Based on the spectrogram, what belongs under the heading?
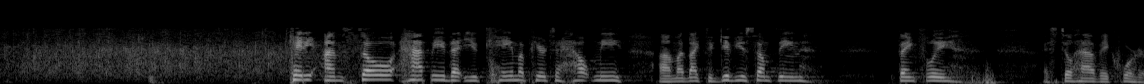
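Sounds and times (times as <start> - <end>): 
audience clapping: 0.0 - 3.8
speech: 2.9 - 8.2, 9.0 - 11.4.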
